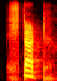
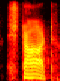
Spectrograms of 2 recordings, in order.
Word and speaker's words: Stadt: So it will be pronounced as Stadt, Stadt, and not Start.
